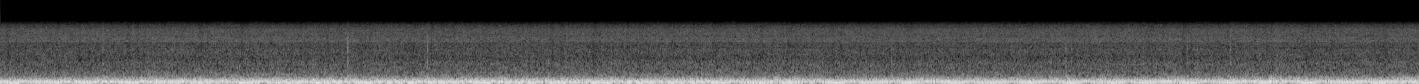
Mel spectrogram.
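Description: Steady, loud running rumble of a moving train heard from inside the carriage: deep, fluttering low noise with a hiss above it.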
